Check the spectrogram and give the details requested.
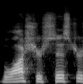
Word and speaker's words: Worcestershire: And here we say y'all and right and white and and we pronounce Worcestershire sauce and wash your sister sauce.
